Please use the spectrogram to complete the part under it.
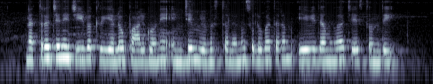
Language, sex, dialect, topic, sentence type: Telugu, female, Central/Coastal, agriculture, question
